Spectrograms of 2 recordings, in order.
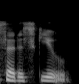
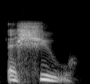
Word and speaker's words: eschew: At FitzJohnP, was pronunciation of eschew askew? – Probably. – Which has made me laugh. Because I think you said askew. – I said askew. And that's the way I pronounce it. Well, the pedantic jerk did reach out to me via text and told me that we were both wrong and that it was eschew. – He is correct.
